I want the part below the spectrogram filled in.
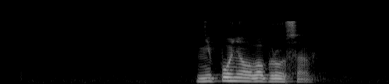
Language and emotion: Russian, neutral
